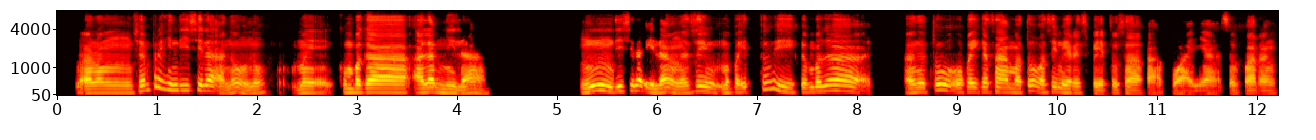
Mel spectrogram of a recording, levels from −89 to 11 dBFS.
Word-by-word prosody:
parang 125 +1 +2 0.3
siyempre 225 - -1
hindi 200 -2 -1
sila 190 -2 +2
ano 110 -1 -1
'no? 115 +6 -5 0.2
May 475 -3 -1
kumbaga 140 -1 +4
alam 145 +2 +3
nila. 120 -2 0 1.1
Mm, 175 +3 +4
hindi 170 - +1
sila 190 +2 +1
ilang, 135 0 +2
kasi 150 +9 -1
mabait 130 +4 -2
'to, 245 +3 -4
eh. 155 - -2
Kumbaga 175 +3 +1 0.3
ano 145 +2 0
'to, 210 +8 +1 0.2
okey 155 0 0
kasama 150 -3 +1
'to 185 0 -2
kasi 155 0 -4
may 130 - +3
respeto 110 -3 -4
sa 100 -1 -1
kapwa 95 -1 -3
niya. 95 +1 -5
So - - -6
parang, 100 -1 -2
150 Hz, 155 wpm, -24 LUFS, 125-185 Hz, 1.1 s, kumbaga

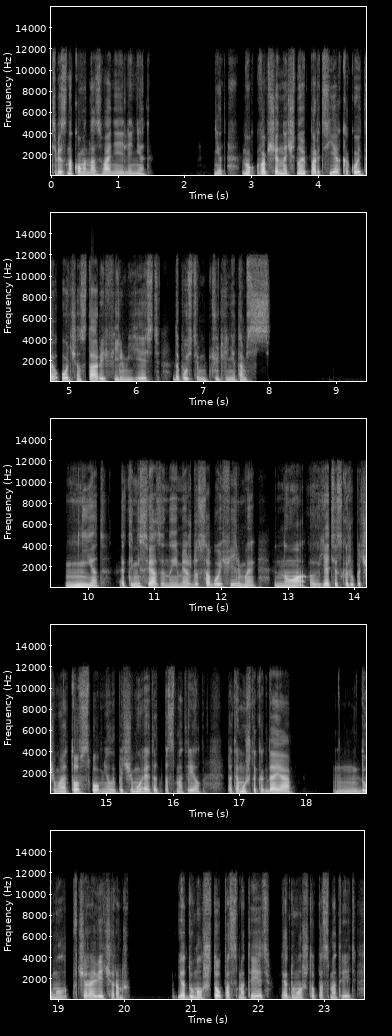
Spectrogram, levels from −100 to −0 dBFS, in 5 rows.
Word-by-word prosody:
Тебе 105 - +1
знакомо 110 - +2
название 110 - +1
или 100 0 -6
нет? 75 -7 -8 0.9
Нет? - - -4 0.2
Ну, - - +2
вообще, 115 +1 +4
"Ночной 110 +1 +2
портье" 110 - +1
какой-то 130 -6 +2
очень 135 -1 +1
старый 115 -2 +4
фильм 110 -5 -5
есть. 85 0 -3 0.2
Допустим, 85 -3 -3
чуть - - -10
ли 85 - -7
не 85 - -5
там 80 0 -2
с - - -8 1.7
Нет, 115 +1 +2 0.2
это 130 - -3
не 140 +1 +2
связанные 95 -8 +2
между 90 0 -3
собой 95 0 +2
фильмы, 175 - -3 0.2
но 100 +1 +3
я 95 +8 +1
тебе 115 - -3
скажу, 110 -4 -3
почему 100 -1 -3
я 95 - +2
то 155 +9 +6
вспомнил 90 -11 0
и 85 - -4
почему - - -2
этот - - -1
посмотрел. 80 -4 -5 0.4
Потому - - 0
что - - -3
когда 105 0 +3
я, 105 -2 +5 0.6
м, 90 0 -7
думал 90 -4 -1
вчера 90 -1 +2
вечером 90 - +1
ш - - -10 0.7
я - - +6
думал, 105 -3 +2
что - - +5
посмотреть, 165 - -1 0.2
я 95 - 0
думал, 95 0 -1
что - - -6
посмотреть, 85 +1 -5
100 Hz, 145 wpm, -25 LUFS, 90-115 Hz, 1.7 s, то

